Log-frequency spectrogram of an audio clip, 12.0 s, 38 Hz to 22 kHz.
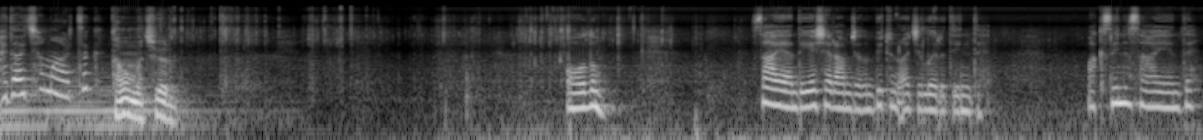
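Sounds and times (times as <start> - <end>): wrapping paper crinkling: 1.6 - 7.5.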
